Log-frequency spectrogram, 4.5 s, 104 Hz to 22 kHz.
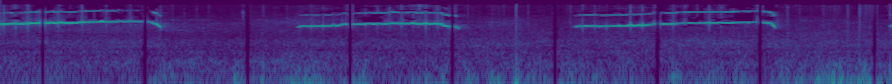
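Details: Bald eagle at a nest in Southwest Florida, filmed by a nest camera on 13 January 2024 at 14:17. Three drawn-out, thin whistles, each steady then dipping at the end, repeat about every one and a half seconds over a low, rumbling wind.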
